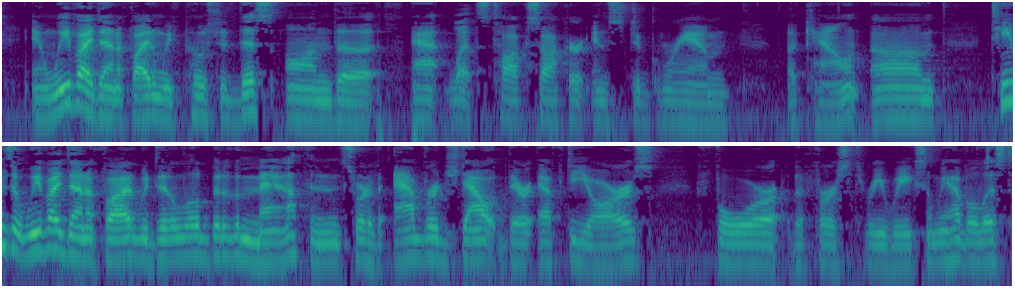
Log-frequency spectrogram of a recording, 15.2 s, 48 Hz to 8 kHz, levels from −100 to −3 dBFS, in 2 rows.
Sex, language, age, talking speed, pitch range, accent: male, English, 30-49, 180 wpm, 110-140 Hz, American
